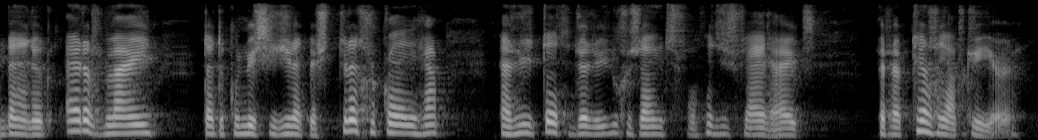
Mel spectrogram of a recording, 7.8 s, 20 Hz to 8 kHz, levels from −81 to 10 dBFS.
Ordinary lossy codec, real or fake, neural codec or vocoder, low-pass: none; fake; autoencoder, 22.05 kHz, a latent of 192 numbers a frame, VITS, trained on one speaker; 7.2 kHz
